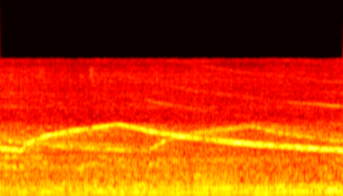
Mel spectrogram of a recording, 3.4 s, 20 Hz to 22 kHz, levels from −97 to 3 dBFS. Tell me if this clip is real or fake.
fake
